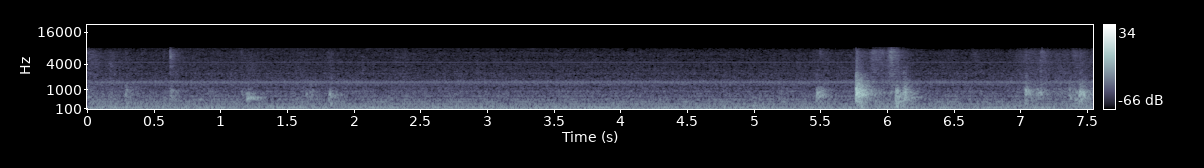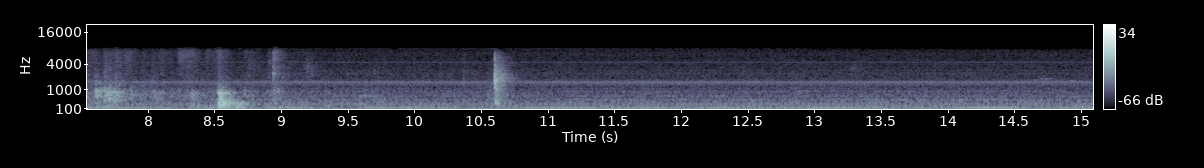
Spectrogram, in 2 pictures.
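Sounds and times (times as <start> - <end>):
steady low hum: 0.0 - 15.0
kittens tapping and knocking: 5.4 - 6.2, 7.0 - 9.1.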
